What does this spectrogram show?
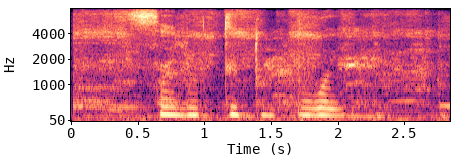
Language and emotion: Russian, angry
